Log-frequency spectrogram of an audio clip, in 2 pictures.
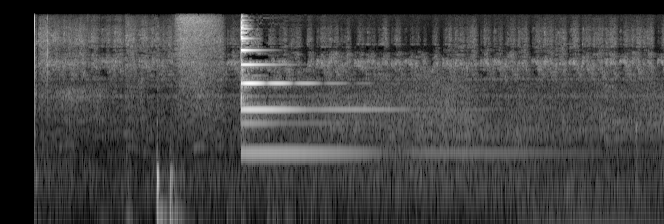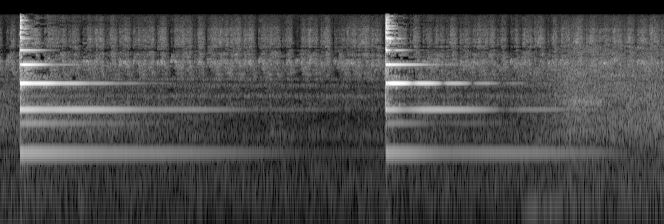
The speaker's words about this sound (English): I will ring the bells when it is time to come out of the practice.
